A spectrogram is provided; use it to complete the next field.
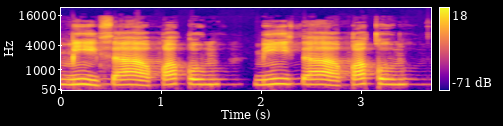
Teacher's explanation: Next آگے میثاقکم میثاقکم سا اور قاف کے مخرج پہ خاص توجہ دیجیے. سا کو نرمی کے ساتھ پڑھیے, قاف کو خوب موٹا کر کے پڑھیے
